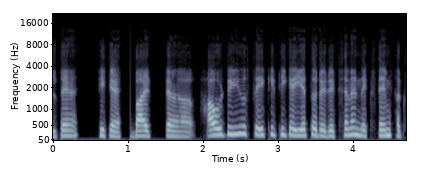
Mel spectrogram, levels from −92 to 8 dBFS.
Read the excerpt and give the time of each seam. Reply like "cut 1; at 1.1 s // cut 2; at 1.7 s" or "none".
cut 1; at 1.0 s // cut 2; at 1.9 s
